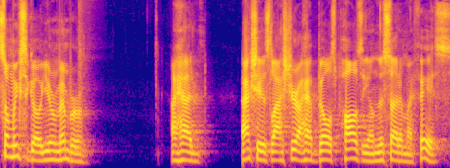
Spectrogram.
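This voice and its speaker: At a moderate pace, a man with a medium-pitched voice and an animated tone speaks with long, frequent pauses and very even loudness. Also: ordinary pitch variation. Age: 50s. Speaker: pastor. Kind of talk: sermon. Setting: church with live congregation.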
